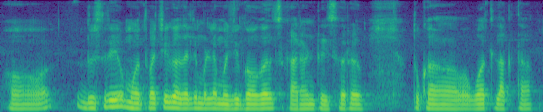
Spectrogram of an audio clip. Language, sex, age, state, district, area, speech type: Goan Konkani, male, 30-45, Goa, Salcete, rural, spontaneous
